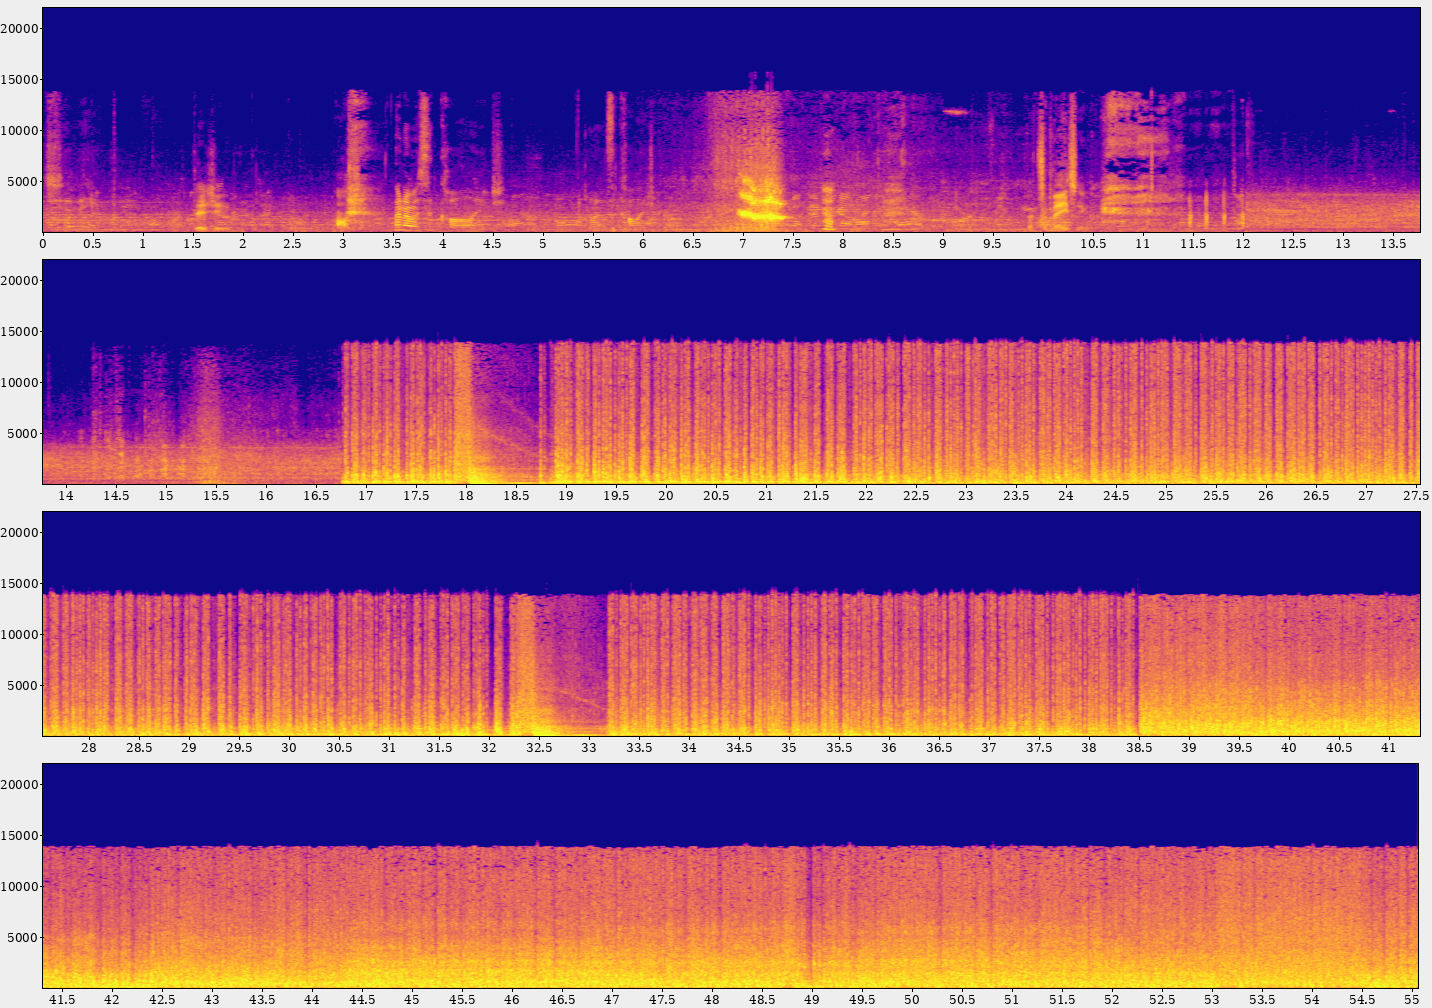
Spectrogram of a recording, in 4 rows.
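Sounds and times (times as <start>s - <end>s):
dragster engine revving: 14.3s - 55.0s.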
